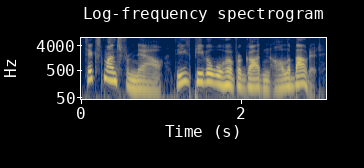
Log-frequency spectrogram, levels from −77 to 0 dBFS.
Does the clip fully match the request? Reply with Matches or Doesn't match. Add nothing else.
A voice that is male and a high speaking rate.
Matches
